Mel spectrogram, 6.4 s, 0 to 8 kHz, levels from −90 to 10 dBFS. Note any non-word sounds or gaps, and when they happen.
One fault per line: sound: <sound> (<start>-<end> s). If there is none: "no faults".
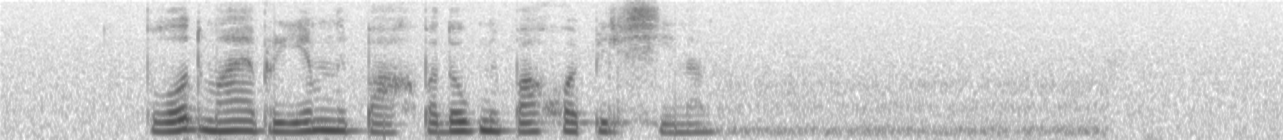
no faults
